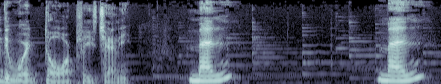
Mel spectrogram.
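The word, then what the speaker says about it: 门: word door please Jenny men men now that sounds to me like a second to that's right now uh and so the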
